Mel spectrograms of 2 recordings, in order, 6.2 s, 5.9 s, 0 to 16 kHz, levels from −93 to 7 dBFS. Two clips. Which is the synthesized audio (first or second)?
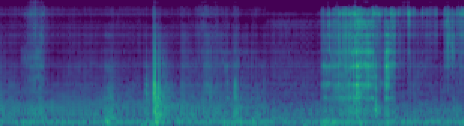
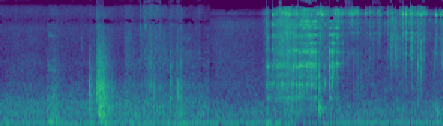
first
